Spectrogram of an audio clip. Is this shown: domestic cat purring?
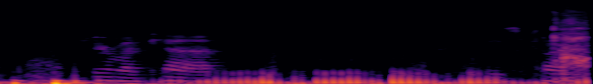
yes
